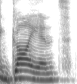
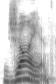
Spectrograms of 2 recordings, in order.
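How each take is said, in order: First: The g is hard, as in 'go'. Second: The g is soft, like a 'j'. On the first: The speaker calls it wrong. "We don't say giant" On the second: The speaker calls it right. "it will become a soft C"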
